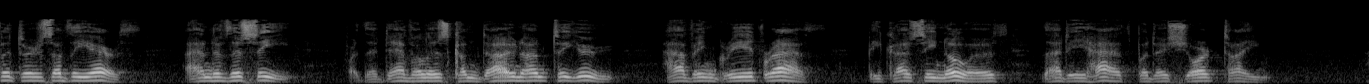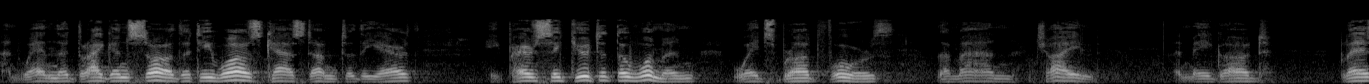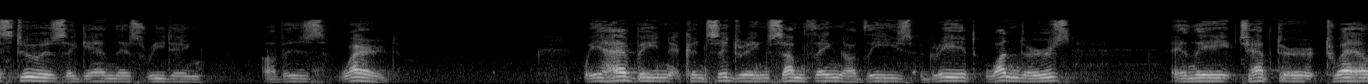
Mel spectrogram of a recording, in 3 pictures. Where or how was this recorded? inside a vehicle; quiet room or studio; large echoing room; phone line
large echoing room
